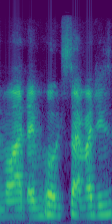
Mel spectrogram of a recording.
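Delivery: a quick bemused repeat; fast puzzled echo. Retold or imitated. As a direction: rattle his words back quickly, baffled. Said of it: "What, what do you mean, man?".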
